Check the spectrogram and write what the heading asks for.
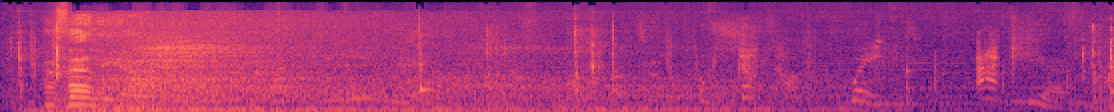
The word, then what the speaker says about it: Revelio: Rebellious. Saying it wrong. Revelio.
